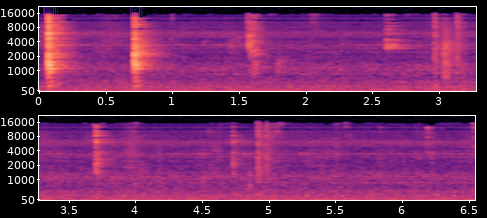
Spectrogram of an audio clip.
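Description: Knife and fork clicking against the serving dish as steak is cut: two sharp clicks in the first second, then fainter ones about once a second, over a low steady hum.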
